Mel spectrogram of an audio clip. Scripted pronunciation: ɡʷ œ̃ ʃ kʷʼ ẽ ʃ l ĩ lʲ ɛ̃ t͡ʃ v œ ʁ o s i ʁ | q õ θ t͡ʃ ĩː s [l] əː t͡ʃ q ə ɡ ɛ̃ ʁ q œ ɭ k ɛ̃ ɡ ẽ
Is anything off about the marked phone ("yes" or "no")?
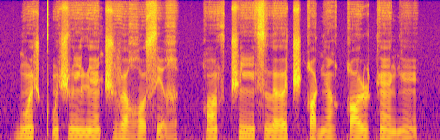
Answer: no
